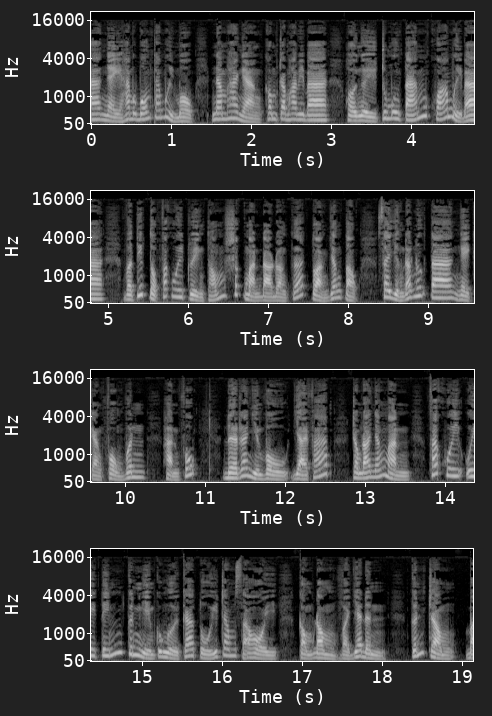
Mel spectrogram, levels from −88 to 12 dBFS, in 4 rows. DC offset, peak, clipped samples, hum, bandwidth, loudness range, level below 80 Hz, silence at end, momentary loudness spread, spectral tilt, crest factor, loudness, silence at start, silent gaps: under 0.1%; 0 dBFS; under 0.1%; none; 17.5 kHz; 3 LU; -50 dBFS; 0 s; 8 LU; -5 dB/octave; 18 dB; -18 LUFS; 0 s; none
